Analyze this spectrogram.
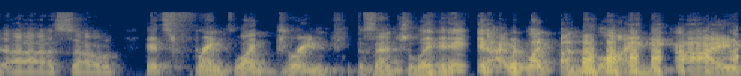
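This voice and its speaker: In a Chicago accent, a man speaks at a fairly slow pace and medium pitch with very wide pitch swings, a bright, sharp tone and vocal fry. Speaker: former high school history teacher. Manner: hesitant, many fillers.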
